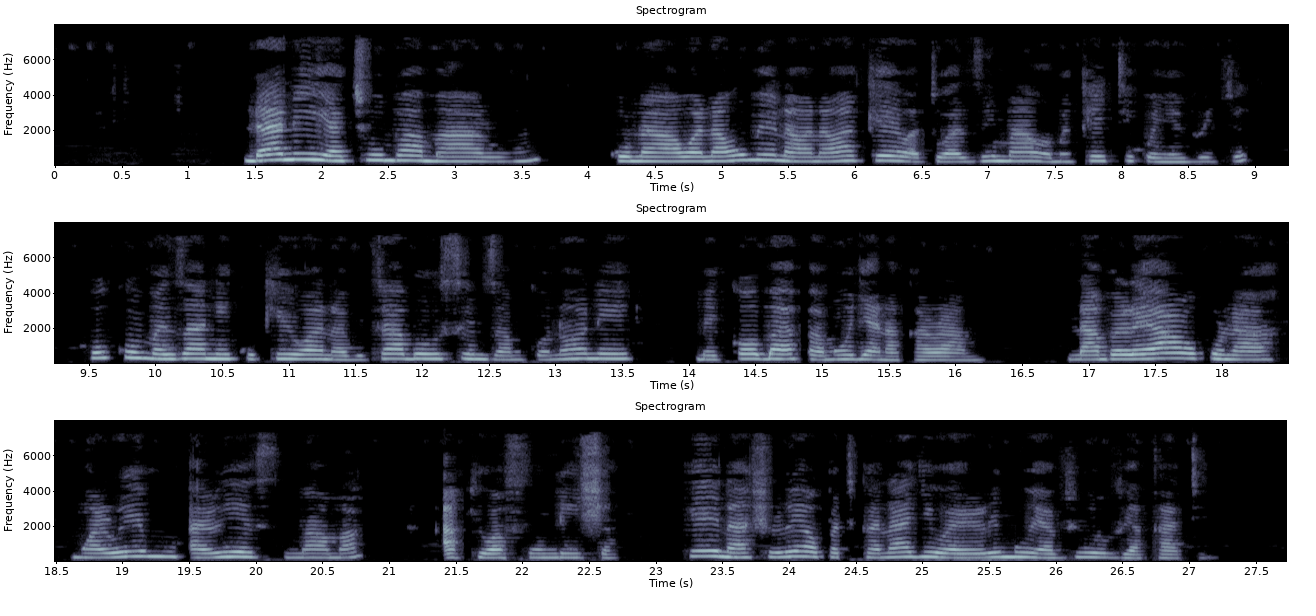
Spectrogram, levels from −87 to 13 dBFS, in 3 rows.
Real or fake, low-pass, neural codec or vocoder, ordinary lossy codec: real; 7.2 kHz; none; AAC, 32 kbps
